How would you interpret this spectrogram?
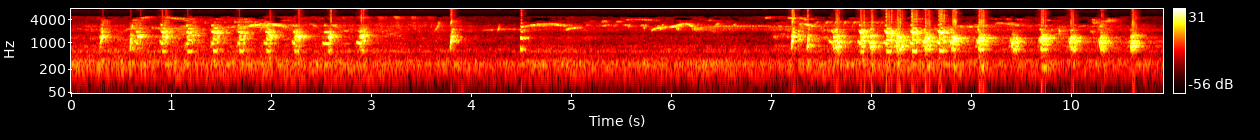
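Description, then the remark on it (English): Two turkey hens take turns with the same rhythmic run of yelps, one series higher and clearer, the other deeper and raspier, each a quick string of loud, close notes over faint background noise. “You can hear two hens doing the exact same vocalization, but you're going to be able to tell that they're two different hens.”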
